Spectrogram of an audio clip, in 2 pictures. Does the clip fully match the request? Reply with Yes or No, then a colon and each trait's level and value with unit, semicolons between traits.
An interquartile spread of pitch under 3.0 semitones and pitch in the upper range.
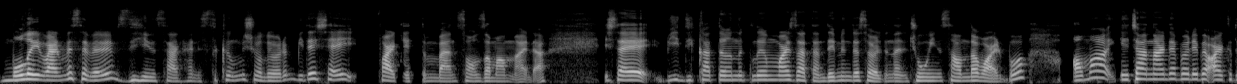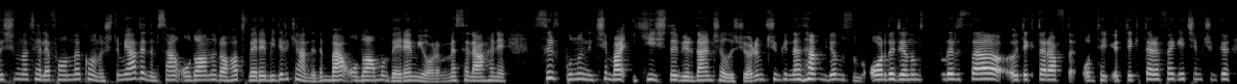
No: average, 4.4 semitones; high, 205 Hz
